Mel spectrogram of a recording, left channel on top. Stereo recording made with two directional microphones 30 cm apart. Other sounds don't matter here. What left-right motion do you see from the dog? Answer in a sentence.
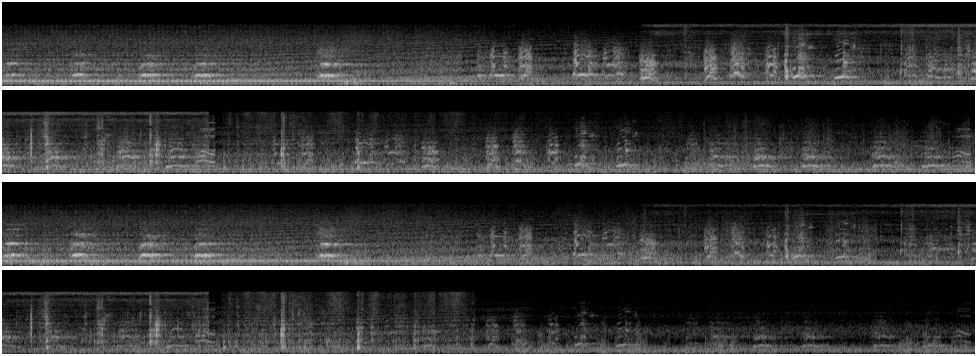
In this clip you hear the dog move to the left.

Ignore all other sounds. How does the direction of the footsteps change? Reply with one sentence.
You can hear the footsteps move to the right.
